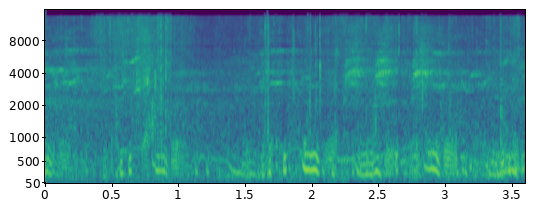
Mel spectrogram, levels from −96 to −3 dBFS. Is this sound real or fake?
real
